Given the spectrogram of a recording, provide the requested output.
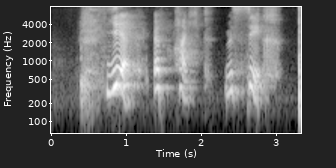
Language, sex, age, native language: Icelandic, female, 10, Icelandic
